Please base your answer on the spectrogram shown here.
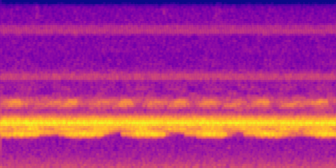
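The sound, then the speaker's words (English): Loud, shrill cricket chirping on a summer night in the countryside forms a continuous high-pitched trill with a faint pulsing waver, steady and unbroken with no voices. “Particularly that one insect you just heard making a racket.”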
